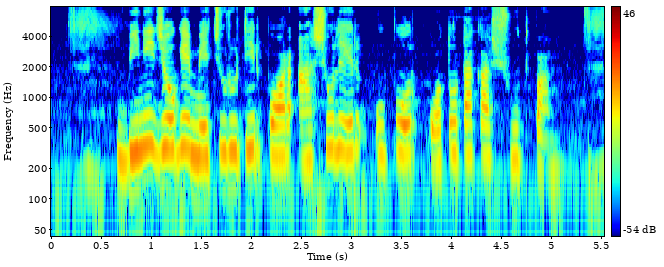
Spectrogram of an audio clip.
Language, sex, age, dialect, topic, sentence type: Bengali, female, 18-24, Rajbangshi, banking, question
